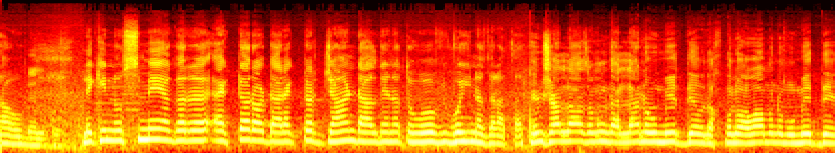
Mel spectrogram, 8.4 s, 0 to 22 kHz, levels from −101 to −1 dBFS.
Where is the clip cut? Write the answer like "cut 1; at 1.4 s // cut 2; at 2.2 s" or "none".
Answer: cut 1; at 5.2 s

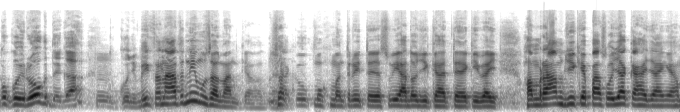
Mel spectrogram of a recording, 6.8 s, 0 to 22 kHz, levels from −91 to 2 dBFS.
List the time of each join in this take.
cut 1; at 3.0 s

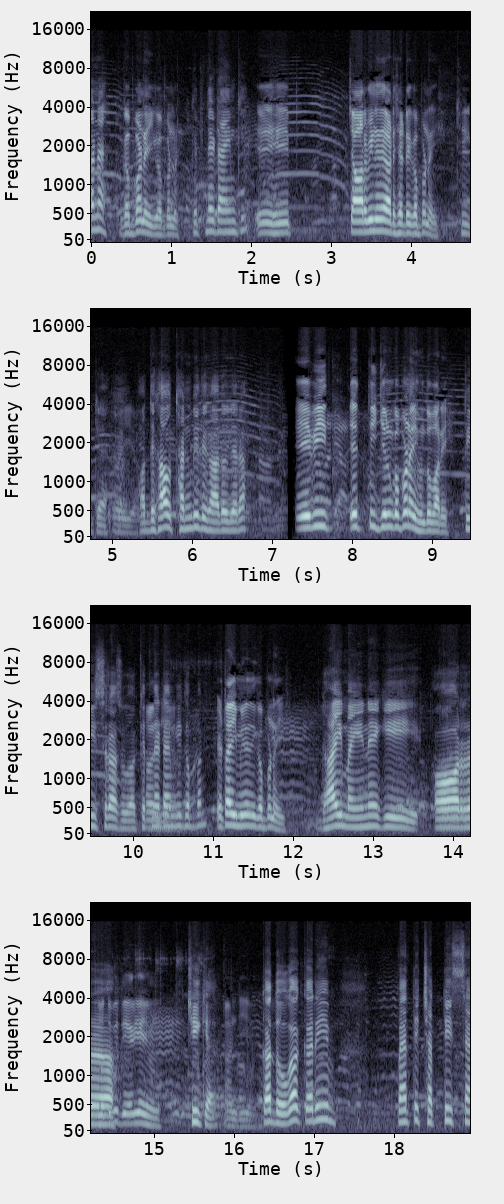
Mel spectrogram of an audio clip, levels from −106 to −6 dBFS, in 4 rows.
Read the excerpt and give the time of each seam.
cut 1; at 7.1 s

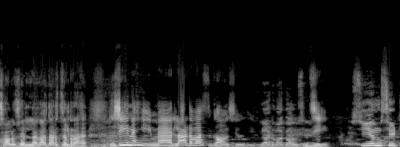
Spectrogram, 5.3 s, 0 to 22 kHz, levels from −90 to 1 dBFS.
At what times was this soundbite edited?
cut 1; at 1.6 s

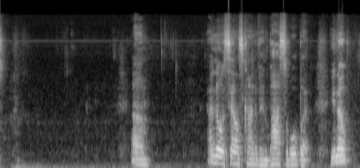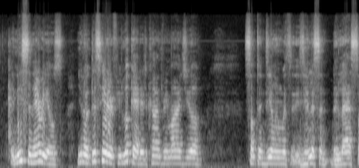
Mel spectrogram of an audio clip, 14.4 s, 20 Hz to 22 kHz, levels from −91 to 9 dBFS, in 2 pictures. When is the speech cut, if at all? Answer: cut 1; at 5.0 s

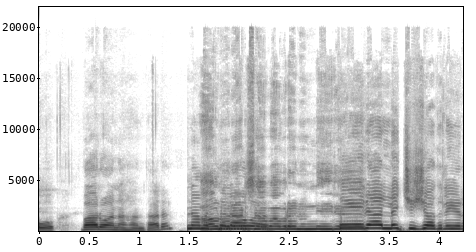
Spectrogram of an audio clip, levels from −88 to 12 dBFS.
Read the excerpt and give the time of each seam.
cut 1; at 1.5 s

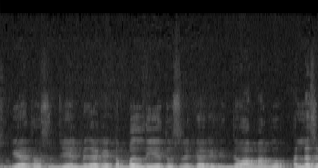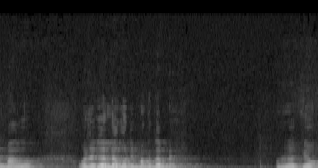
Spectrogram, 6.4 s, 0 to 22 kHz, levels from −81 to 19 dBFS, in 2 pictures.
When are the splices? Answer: none

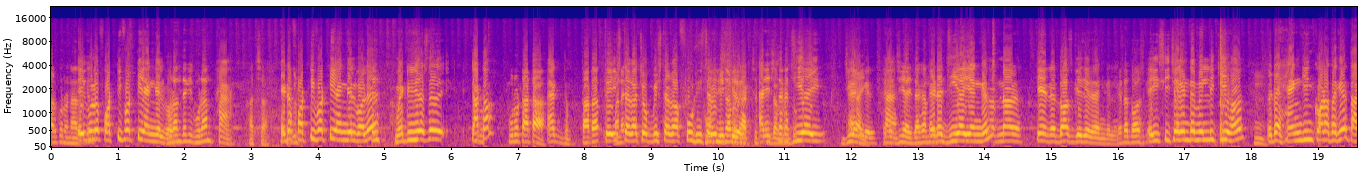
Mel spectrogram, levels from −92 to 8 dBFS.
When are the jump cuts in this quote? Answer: cut 1; at 4.8 s // cut 2; at 8.2 s // cut 3; at 11.1 s // cut 4; at 14.2 s // cut 5; at 16.4 s

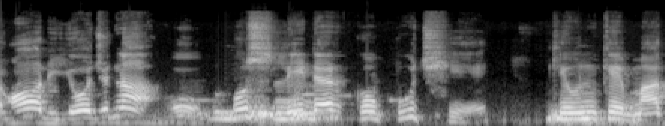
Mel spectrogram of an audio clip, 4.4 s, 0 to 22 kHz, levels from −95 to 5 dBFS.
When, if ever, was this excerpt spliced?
cut 1; at 1.4 s

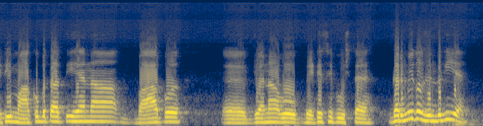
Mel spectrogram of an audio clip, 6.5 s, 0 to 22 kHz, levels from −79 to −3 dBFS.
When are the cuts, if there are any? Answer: cut 1; at 5.0 s

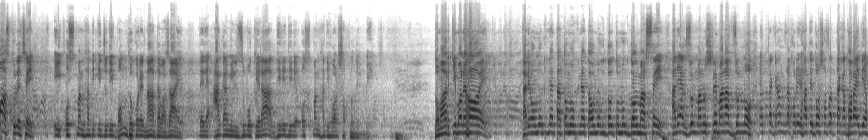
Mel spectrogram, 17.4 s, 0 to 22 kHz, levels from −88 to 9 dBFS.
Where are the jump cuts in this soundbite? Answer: cut 1; at 2.9 s // cut 2; at 8.5 s

